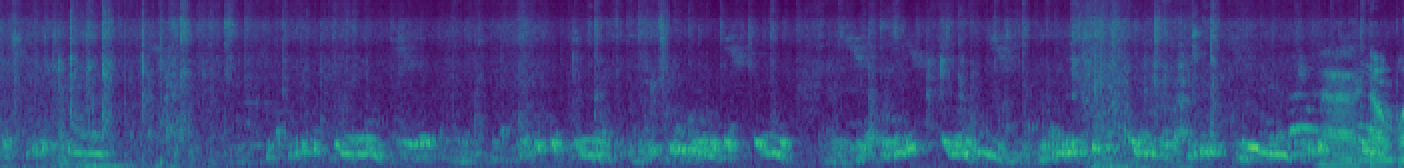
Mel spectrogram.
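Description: Pigeons in a loft of high-flying parwazi birds coo repeatedly and steadily, a dense stream of throaty calls from several birds close by, with a voice briefly heard among them.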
